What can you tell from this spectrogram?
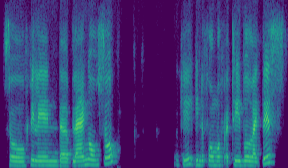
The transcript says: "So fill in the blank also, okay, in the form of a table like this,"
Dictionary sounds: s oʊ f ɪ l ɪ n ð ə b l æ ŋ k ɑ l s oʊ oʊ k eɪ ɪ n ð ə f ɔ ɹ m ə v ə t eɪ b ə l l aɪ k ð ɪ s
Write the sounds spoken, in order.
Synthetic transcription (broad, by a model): s oʊ f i l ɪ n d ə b l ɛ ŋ ɑ l s oʊ oʊ k eɪ ɪ n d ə f ɔ m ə f ə t eɪ b ə l l aɪ k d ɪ s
